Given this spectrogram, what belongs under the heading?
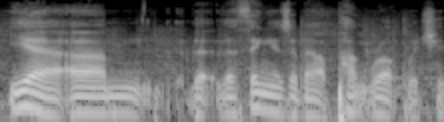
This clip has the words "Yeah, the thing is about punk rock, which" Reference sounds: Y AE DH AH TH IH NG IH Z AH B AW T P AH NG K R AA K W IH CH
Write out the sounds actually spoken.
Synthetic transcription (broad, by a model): Y AE DH AH TH IH NG IH Z AH B AW T P AH NG K R AA K W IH CH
